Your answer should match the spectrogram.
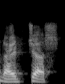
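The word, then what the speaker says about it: righteous: চাষ কোনটা হবে দেখো এটা অনেকে উচ্চারণ রাইট ইয়াস করে কিন্তু রাইট সঠিক উচ্চারণ নয় রাইট চাষ এটা হচ্ছে সঠিক উচ্চারণ ন্যায় পরায়ন তাহলে দেখতে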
